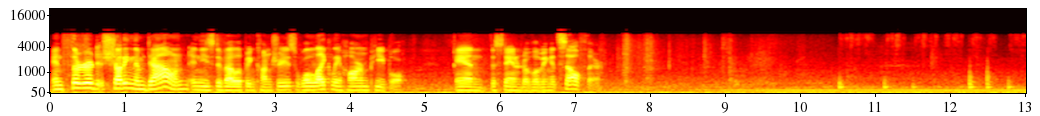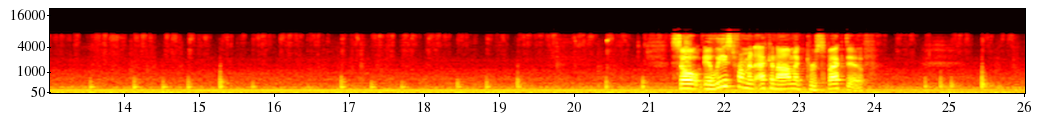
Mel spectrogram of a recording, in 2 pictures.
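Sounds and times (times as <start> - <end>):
low hum: 4.7 - 26.0
pen scratching and tapping: 10.5 - 21.1, 24.3 - 26.0.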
